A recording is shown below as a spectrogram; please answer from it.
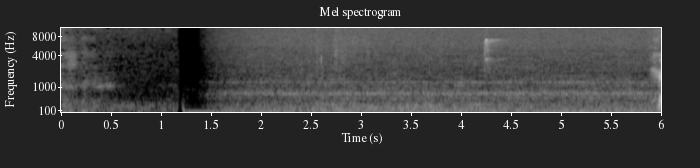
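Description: Faint, steady background ambience of snowy woods, mostly a low hum with no distinct event, starting after a brief gap about a second in. A single short, faint high-pitched chirp comes about four seconds in.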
